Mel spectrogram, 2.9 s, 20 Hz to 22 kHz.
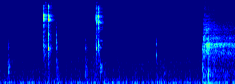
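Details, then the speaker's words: Sony SL-C20 Betamax front-loading mechanism after adjusting its geared switch: two crisp light clicks about half a second apart as the cassette goes in; loading switches properly adjusted. "And what what it should sound like is Oh, belt got caught. Um, tick tick when you push the cassette in."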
